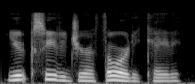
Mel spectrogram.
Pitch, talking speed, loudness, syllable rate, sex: 175 Hz, 155 wpm, -16 LUFS, 6.2 syllables/s, female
